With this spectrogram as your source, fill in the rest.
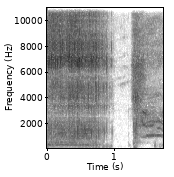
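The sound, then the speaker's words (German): A screw-top lid on a jar of nacho cheese dip is twisted open: a long gritty scraping rasp, a brief silence, then a second shorter grinding turn with a faint ring. “Das ist ein Käsedip, ein Nacho-Käsedip so, äh, mit Schraubverschluss.”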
